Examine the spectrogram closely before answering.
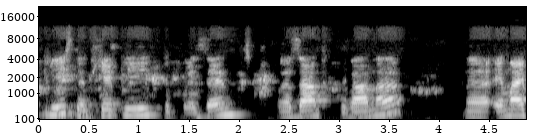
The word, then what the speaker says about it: Prasant Khurana: podcast, I'm very pleased and happy to present Prasant Khurana. Am I pronouncing your name correctly? You Yes, are, for the yeah, most people butcher that name. It's Prasant Khurana, correct?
